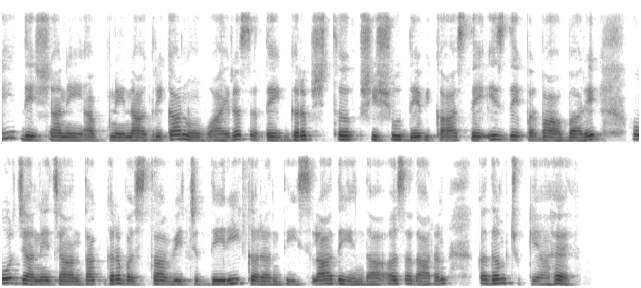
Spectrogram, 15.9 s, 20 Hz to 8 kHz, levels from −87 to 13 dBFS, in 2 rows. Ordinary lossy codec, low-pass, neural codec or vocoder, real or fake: none; 7.2 kHz; vocoder, 44.1 kHz, 128 mel bands every 256 samples, BigVGAN v2; fake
